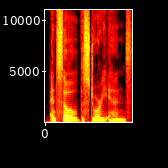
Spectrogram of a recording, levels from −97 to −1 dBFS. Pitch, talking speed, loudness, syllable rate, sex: 190 Hz, 170 wpm, -18 LUFS, 3.8 syllables/s, female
